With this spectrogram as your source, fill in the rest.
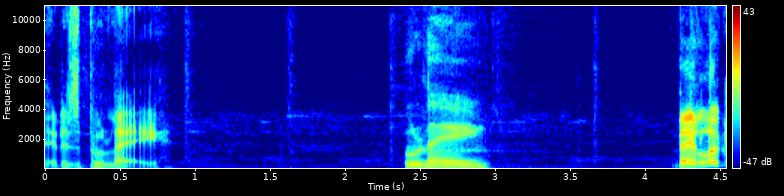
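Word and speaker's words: bulette: And if you're wondering, yes, it is pronounced boule, not bullet or boulette. It is boule.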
